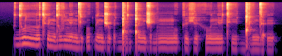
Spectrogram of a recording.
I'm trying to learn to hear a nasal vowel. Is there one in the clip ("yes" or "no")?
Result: no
